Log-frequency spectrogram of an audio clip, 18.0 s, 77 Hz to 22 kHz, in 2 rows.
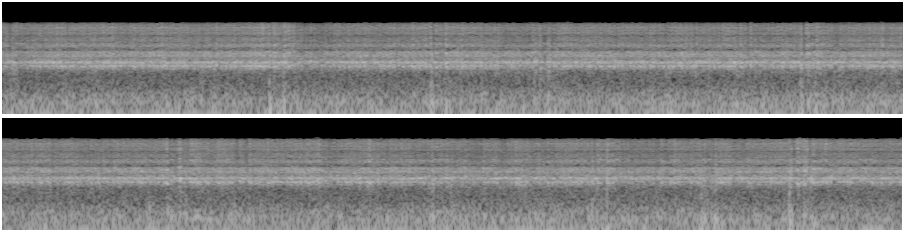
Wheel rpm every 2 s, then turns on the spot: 240, 230, 230, 230, 230, 230, 240, 230, 230.
none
